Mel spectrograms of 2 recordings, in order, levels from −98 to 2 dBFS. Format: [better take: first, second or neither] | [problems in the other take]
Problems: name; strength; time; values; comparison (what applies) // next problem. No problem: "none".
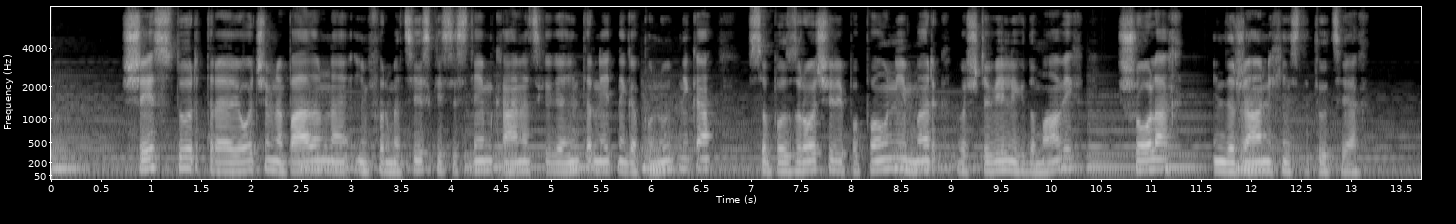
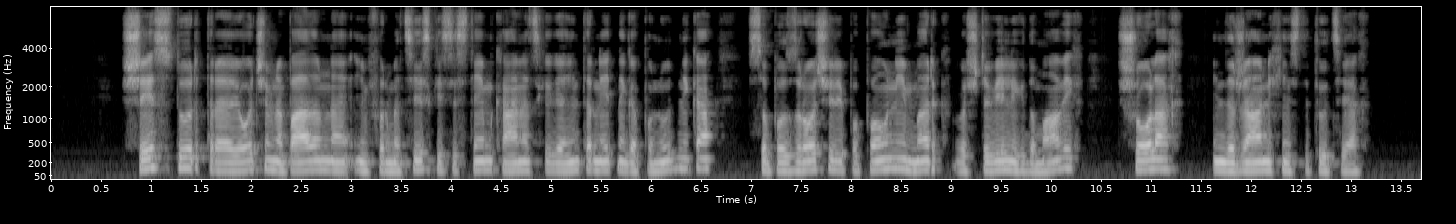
second | background sound (Piano); 10 dB below the speech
